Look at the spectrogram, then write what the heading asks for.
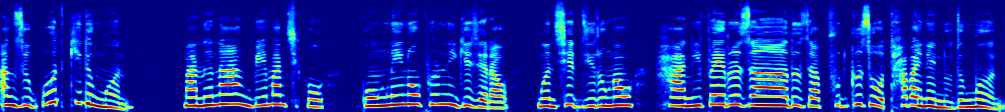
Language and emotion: Bodo, fearful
